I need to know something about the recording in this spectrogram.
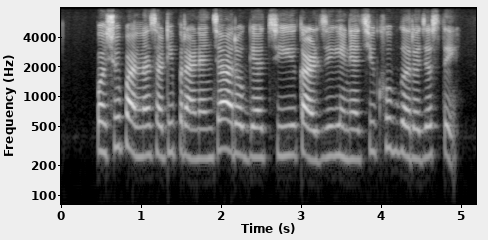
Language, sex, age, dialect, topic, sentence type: Marathi, female, 18-24, Standard Marathi, agriculture, statement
